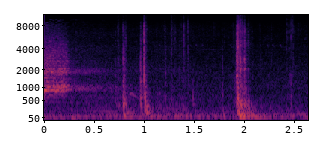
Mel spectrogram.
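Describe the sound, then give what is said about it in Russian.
A blue Porsche's car door opens with a couple of quick clicks and thuds, then slams shut with one loud thump over a low engine rumble. “Выхожу из тачки, громко бахнув дверью.”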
